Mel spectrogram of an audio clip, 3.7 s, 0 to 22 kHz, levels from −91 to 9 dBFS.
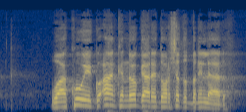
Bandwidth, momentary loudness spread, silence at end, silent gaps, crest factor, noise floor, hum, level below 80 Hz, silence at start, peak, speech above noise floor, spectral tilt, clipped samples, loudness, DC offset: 15.5 kHz; 5 LU; 0.2 s; none; 16 dB; -58 dBFS; none; -62 dBFS; 0.8 s; -2 dBFS; 41 dB; -3 dB/octave; under 0.1%; -17 LUFS; under 0.1%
